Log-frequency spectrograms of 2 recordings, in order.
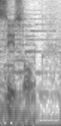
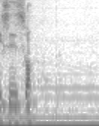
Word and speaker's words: Cecil: I back then I pronounced it as Cecil. It should be Cecil. I'm fine with both. It's Western tongue, really. It's Western versus Eastern tongue, really.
